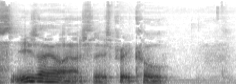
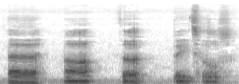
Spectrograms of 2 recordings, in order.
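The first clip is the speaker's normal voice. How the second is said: slower; 3 semitones lower, 7 dB quieter, slower than usual. Shown as a demonstration. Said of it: "I'll say it a bit slower".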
